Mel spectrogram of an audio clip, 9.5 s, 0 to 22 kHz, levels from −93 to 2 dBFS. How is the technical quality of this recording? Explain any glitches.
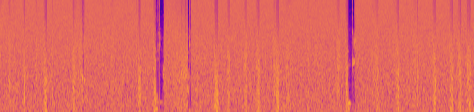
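The technical quality is poor: the whole recording is corrupted by samples built from the wrong bytes. From start to finish, each sample has been assembled incorrectly, with its bytes swapped, misaligned or shifted by one. The rapidly changing low-order bits end up as the most significant part of every value. The result is loud, harsh broadband noise across the entire clip.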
